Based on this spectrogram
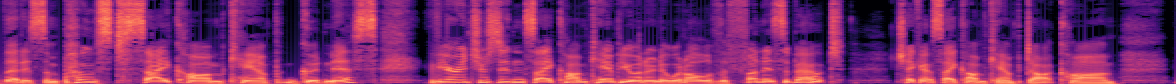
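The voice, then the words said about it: Voice lower than usual. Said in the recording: “My voice is still a little lower than usual.”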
